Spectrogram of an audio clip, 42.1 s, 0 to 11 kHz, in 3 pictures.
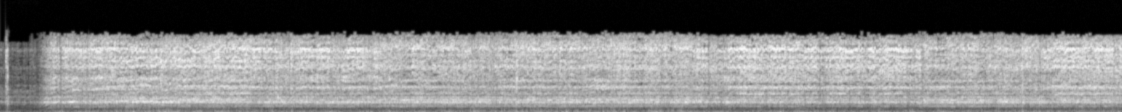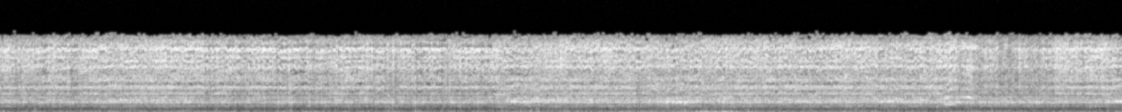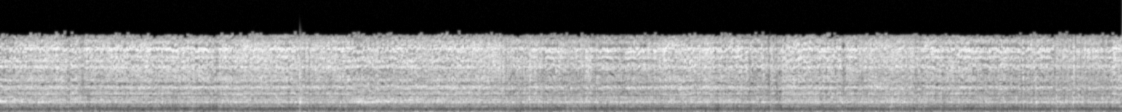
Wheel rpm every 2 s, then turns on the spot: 110, 160, 160, 160, 160, 160, 160, 160, 160, 160, 160, 160, 170, 170, 160, 160, 160, 160, 160, 160, 160.
none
